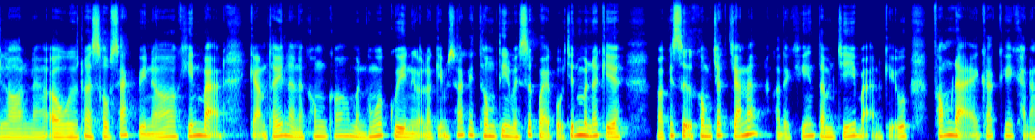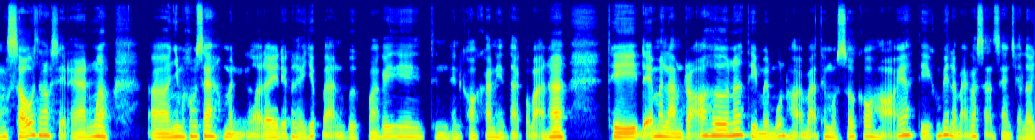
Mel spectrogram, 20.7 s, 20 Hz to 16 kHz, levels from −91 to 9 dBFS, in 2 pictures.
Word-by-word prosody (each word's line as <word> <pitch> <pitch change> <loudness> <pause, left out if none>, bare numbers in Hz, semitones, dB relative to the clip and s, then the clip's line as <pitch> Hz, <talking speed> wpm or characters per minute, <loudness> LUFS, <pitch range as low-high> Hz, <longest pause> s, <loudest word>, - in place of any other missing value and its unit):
lo 110 -1 -2
na 110 0 -5
âu 110 +1 +3
rất 110 +5 -2
là 135 - +3
sâu 120 +2 0
sắc 170 +8 -2
vì 95 - 0
nó 115 +7 0
khiến 150 +3 +2
bạn - - +2 0.3
cảm 100 - -2
thấy 135 +3 +1
là 145 -4 +1
nó 110 - -2
không 130 -1 -2
có 145 +1 -3
mình 115 -7 -2
hông 125 +5 0
có 155 - +3
quyền, 115 -4 +3
gọi - - -4
là, 105 - -2
kiểm 100 - -5
soát 170 +7 0
cái 170 - -1
thông 140 -2 +1
tin 140 -2 +1
về 115 - 0
sức 175 +8 -1
khỏe - - 0
của - - -5
chính 165 - +6
mình 150 - +6
đó 150 - +3
kìa. 115 -1 +3 0.4
Và 105 - -2
cái 155 - -2
sự 160 - +3
không 140 -2 +1
chắc 155 +3 -1
chắn 165 - +3
á, 200 +2 +3 0.2
có 95 - -6
thể 95 - -5
khiến 140 +8 -2
tâm 120 -2 0
trí 125 +5 +1
bạn, 140 -5 -5
kiểu, 130 +1 -2 0.3
phóng 160 +5 +4
đại 155 - +1
các 140 +1 -4
cái 145 -1 -2
khả - - -11
năng 120 +1 -3
xấu 155 +7 +5
nó 155 -1 +4
xảy 155 +2 -5
ra, 110 +2 0
đúng 130 +3 0
hông? 130 -3 +5 0.4
Ờ, 110 0 +2
nhưng 125 - +4
mà - - 0
không 135 - +1
sao, 135 0 +4
mình 100 -3 -2
ở - - -3
đây 115 +1 +2
để - - -2
có 120 - -2
thể 100 - -3
giúp 145 +9 -3
bạn 95 - -3
vượt 100 0 -7
qua 110 0 -4
cái 125 -2 -2
tình 95 -1 -6
hình 95 0 -8
khó 105 +3 -5
khăn 120 0 -3
hiện 105 -2 -4
tại 100 - -4
của - - -9
bạn 105 - -2
ha. 125 +1 +6 0.4
Thì 115 -1 +6
để - - +2
mà 140 0 +4
làm 115 -3 +2
rõ 110 +8 0
hơn 150 0 +6
á 165 - +6
thì 120 - -1
mình 100 0 -1
muốn 145 +2 0
hỏi 120 - -3
bạn - - -2
thêm 125 - -1
một 110 - -2
số 125 +5 -1
câu 135 -1 -2
hỏi 120 +6 -1
á, 165 - +5
thì 100 - -4
không 145 - -3
biết 175 - +4
là - - 0
bạn - - -5
có 140 - 0
sẵn 135 - -6
sàng 100 -4 -5
trả 100 0 -12
lời 100 -1 -2
125 Hz, 335 wpm, -24 LUFS, 110-140 Hz, 0.4 s, chính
